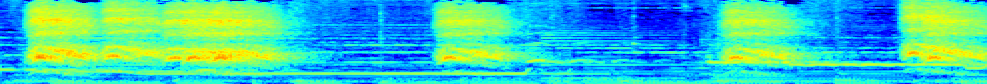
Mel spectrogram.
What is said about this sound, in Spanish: Cuando empezaron a acercarse al ganado, los cuervos llegaron como siempre volando para advertir a los búfalos.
